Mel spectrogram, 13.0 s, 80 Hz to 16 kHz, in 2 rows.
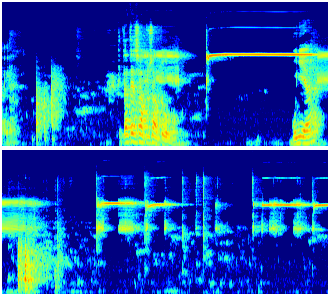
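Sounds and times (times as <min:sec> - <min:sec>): voltage tester beeping: 0:02.7 - 0:07.6, 0:08.4 - 0:13.0.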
